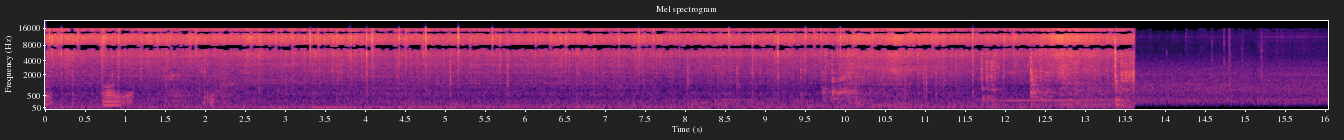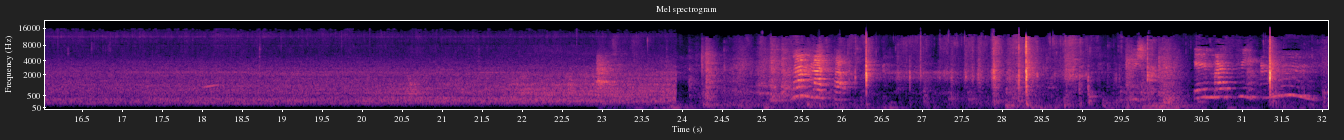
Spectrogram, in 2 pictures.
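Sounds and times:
steaks sizzling on a grill: 0:00.0 - 0:13.6.

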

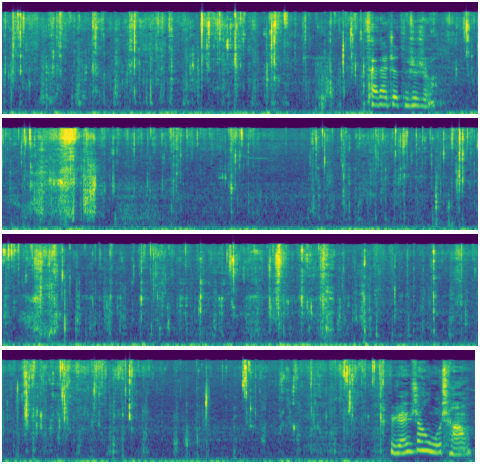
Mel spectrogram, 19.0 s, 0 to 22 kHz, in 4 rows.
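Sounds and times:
wet chewing and mouth smacks: 0:00.0 - 0:03.7, 0:04.5 - 0:18.2.

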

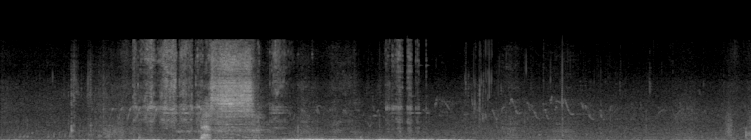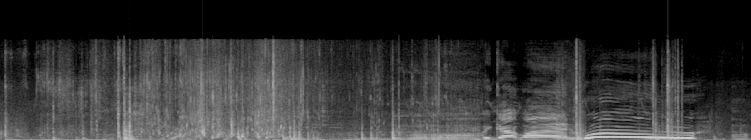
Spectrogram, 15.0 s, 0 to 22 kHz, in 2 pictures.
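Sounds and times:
fish splashing at surface: 0:07.9 - 0:10.8.

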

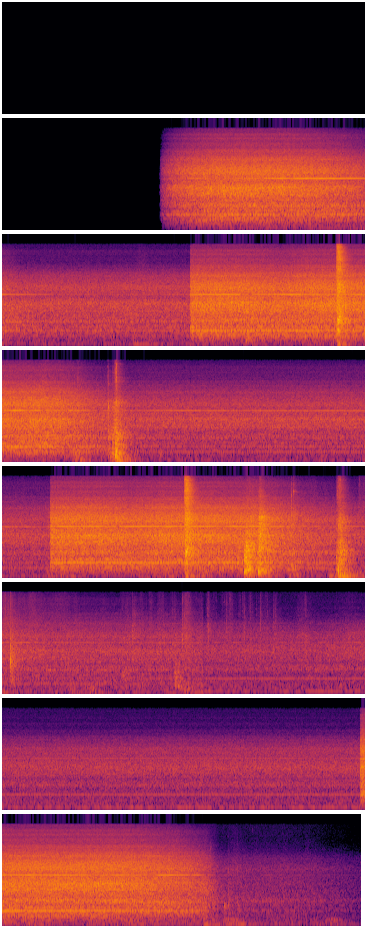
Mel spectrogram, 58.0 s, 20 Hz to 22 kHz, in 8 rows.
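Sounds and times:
sliding door closing: 0:18.3 - 0:25.1, 0:32.2 - 0:36.7, 0:37.4 - 0:40.4, 0:53.5 - 0:55.9
hinged door shutting with click: 0:23.3 - 0:24.5, 0:35.6 - 0:36.3.

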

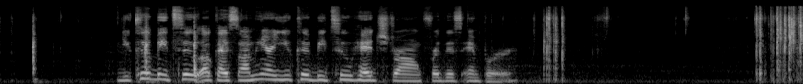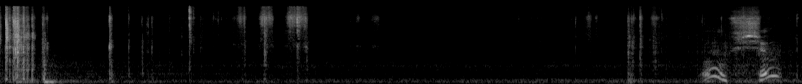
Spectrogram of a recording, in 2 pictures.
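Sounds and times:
cards shuffling: 0:09.3 - 0:12.0.

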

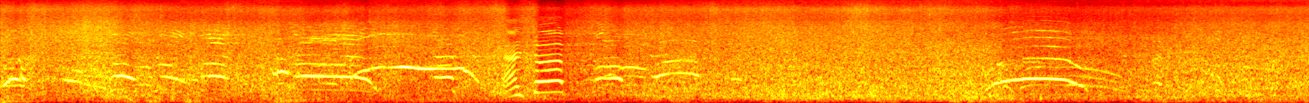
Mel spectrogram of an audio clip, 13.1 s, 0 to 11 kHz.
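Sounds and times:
rushing white water: 0:00.0 - 0:13.0
wind buffeting microphone: 0:05.7 - 0:13.0.

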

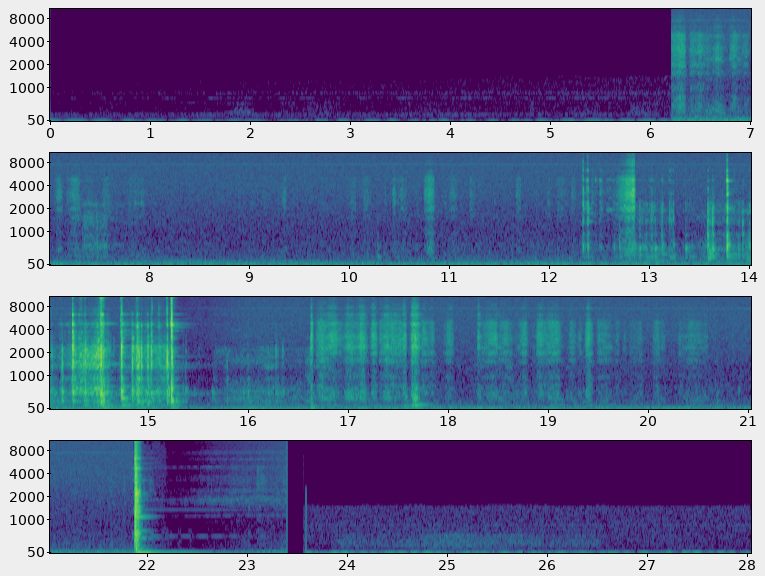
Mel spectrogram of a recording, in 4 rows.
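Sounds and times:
rustling and clicking handling noise: 0:06.2 - 0:21.8.

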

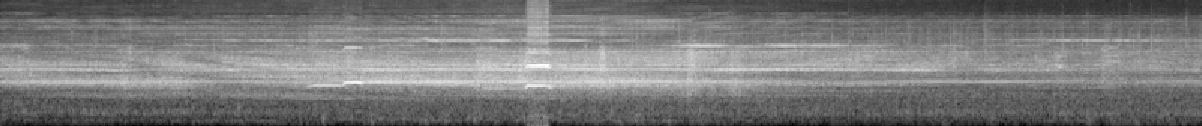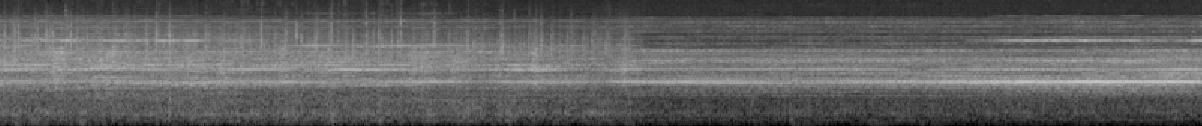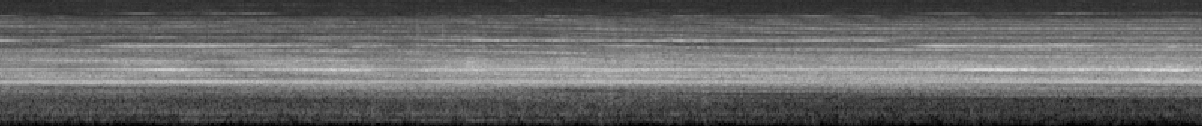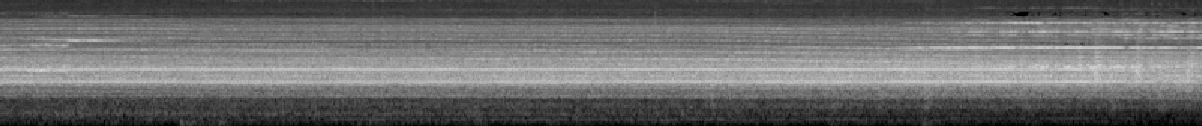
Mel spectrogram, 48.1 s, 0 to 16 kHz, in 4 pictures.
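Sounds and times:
electric locomotive whine: 0:00.0 - 0:48.0
train whistle blasts: 0:01.2 - 0:11.6.

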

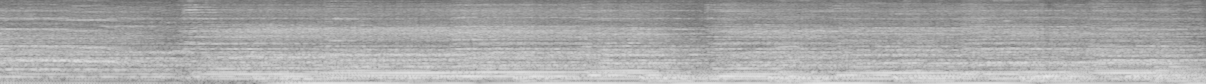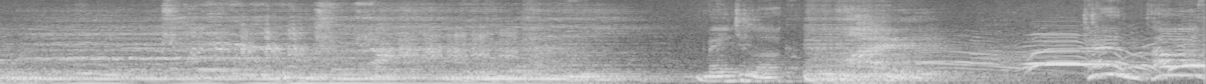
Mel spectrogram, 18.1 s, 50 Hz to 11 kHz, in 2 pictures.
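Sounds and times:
choir singing with orchestra: 0:00.0 - 0:14.1.

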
